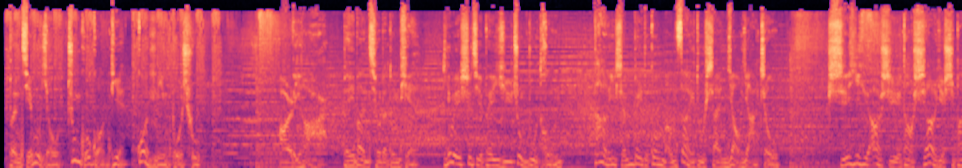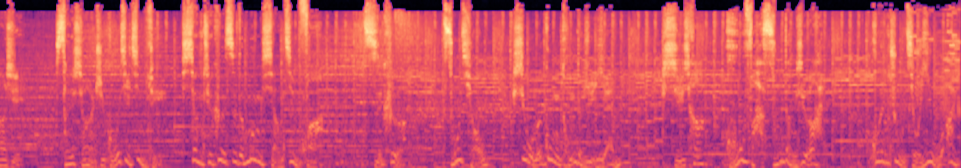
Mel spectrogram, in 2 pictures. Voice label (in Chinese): 男 电台片头 世界杯冠名大片头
